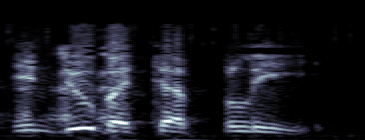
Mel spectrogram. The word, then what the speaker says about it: indubitably: He can't spell it the way he said it. I-N-D-U-B indubitably. I-N-D-U-B-I-T-A-B-L-Y.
